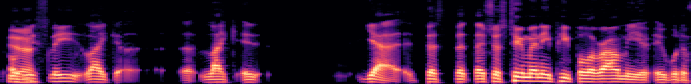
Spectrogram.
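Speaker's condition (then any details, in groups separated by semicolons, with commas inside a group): Stutter; stutter since at least age 14 to 15, still ongoing, over 10 years of freestyle singing; still has a stutter; stutters on spontaneous comebacks, fluent when singing, talking in rhythm or over a beat; repeated sounds, repeated words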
